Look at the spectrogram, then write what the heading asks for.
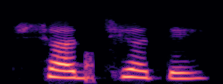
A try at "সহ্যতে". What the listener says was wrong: সজ্জতে নয়, সহ্যতে। য়, জ উচ্চারণ করলে হবে না। য়, সহ্যতে।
